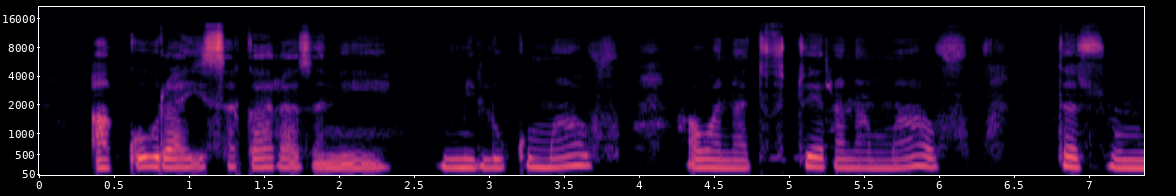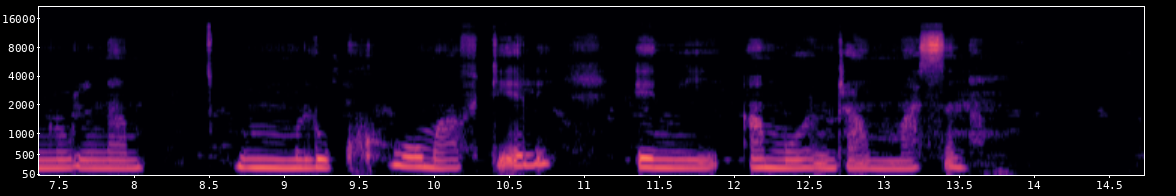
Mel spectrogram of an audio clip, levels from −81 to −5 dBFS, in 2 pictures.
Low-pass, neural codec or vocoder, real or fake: 14.4 kHz; none; real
